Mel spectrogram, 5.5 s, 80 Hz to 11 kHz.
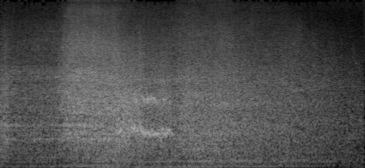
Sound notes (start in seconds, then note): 0.6 tires screeching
